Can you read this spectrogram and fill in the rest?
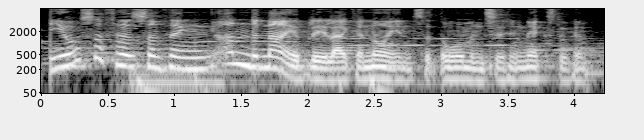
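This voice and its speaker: A man's voice: mid-range voice, a little fast, a little mellow. A man narrating a scripted novella as an audiobook. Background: music.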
